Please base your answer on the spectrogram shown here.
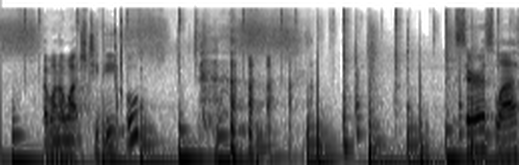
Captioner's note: laughing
